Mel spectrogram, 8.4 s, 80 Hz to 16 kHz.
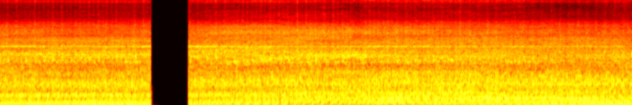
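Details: Caterpillar C13 diesel after a major overhaul: deep, even idle holding a constant beat, no knocks, misses or hunting; oil pressure 3, fuel pressure 4.3, all normal, healthy.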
